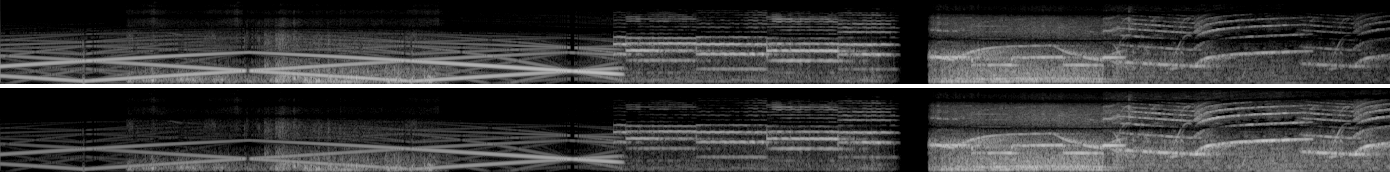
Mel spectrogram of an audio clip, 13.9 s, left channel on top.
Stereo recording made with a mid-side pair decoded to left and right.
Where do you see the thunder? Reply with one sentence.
In this clip you hear the thunder on the left.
